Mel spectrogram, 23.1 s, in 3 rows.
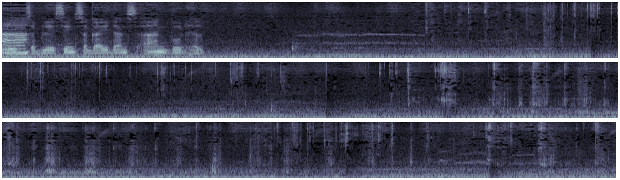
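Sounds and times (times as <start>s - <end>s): crunching and chewing: 3.7s - 23.0s.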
